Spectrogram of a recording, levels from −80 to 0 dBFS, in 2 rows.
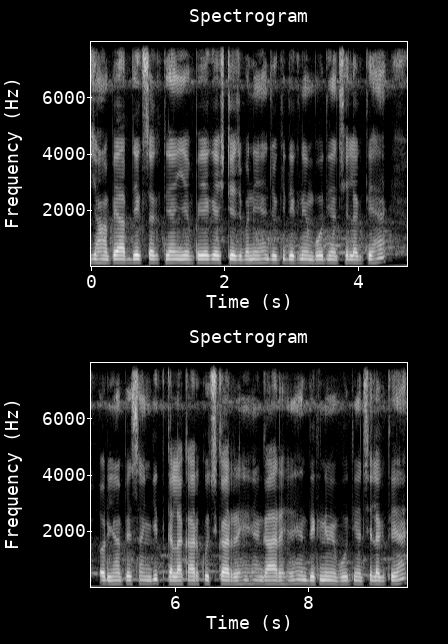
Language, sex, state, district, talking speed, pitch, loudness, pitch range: Hindi, male, Bihar, Jamui, 245 wpm, 130 Hz, -17 LUFS, 130-135 Hz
